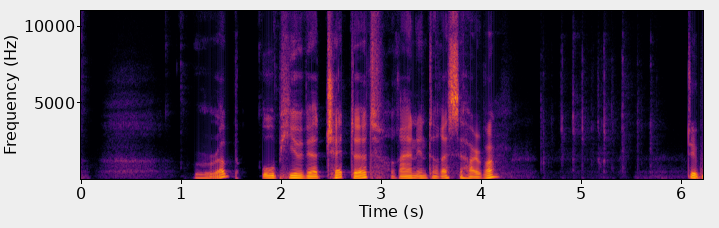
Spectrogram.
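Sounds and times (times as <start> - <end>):
speech: 1.2 - 4.3, 6.1 - 6.2
computer keyboard typing: 4.6 - 5.8.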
